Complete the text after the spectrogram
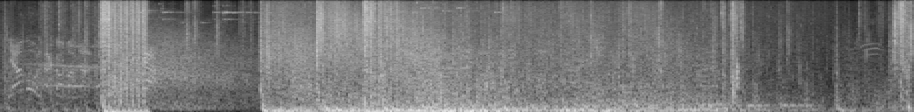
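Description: A loud explosion booms nearby and rumbles.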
